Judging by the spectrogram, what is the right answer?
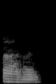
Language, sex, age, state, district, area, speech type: Kashmiri, male, 30-45, Jammu and Kashmir, Kupwara, rural, conversation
